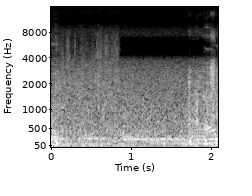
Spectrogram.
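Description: A heavy kick lands with a thud.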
